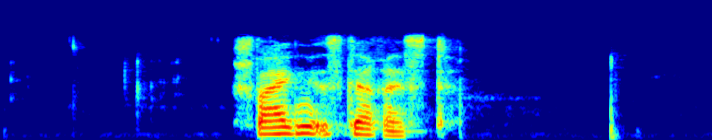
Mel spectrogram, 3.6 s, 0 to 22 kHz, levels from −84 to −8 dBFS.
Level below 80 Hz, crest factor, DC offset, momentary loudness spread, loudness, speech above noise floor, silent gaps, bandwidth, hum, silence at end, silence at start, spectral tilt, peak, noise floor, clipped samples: -62 dBFS; 22 dB; under 0.1%; 16 LU; -20 LUFS; 56 dB; none; 8.2 kHz; none; 1.3 s; 1.2 s; -4.5 dB/octave; -2 dBFS; -76 dBFS; under 0.1%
